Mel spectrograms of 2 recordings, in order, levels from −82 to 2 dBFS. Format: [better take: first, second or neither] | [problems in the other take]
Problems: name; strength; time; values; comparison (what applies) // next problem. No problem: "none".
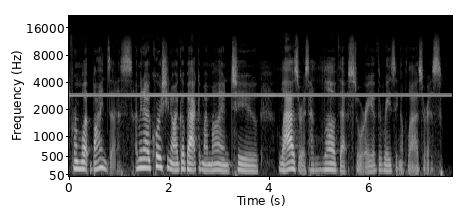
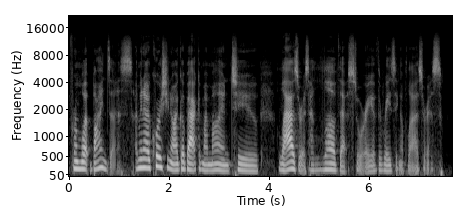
second | high-pitched whine; loud; throughout; 3 kHz, 6 dB below the speech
